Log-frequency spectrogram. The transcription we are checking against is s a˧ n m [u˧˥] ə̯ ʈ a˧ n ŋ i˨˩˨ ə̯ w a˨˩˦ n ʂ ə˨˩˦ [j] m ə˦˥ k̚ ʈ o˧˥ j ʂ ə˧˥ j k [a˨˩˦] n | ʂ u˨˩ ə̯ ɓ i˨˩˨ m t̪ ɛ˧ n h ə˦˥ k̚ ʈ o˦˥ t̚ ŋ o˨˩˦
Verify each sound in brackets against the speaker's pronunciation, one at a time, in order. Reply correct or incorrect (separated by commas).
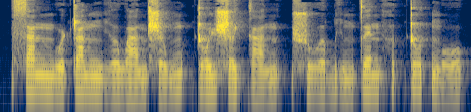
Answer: incorrect, incorrect, correct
